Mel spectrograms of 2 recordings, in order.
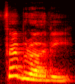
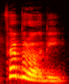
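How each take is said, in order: No difference in how they are said.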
